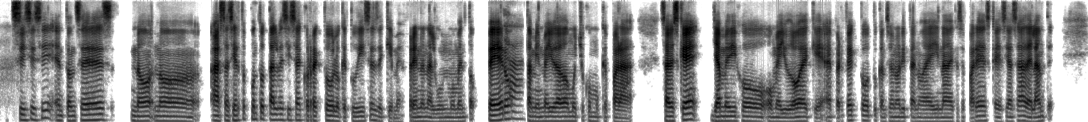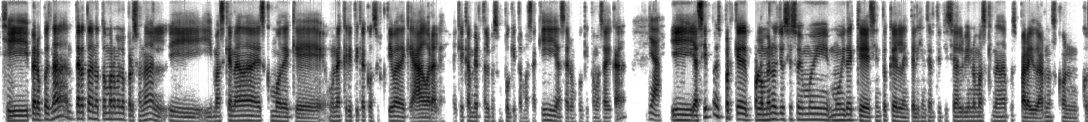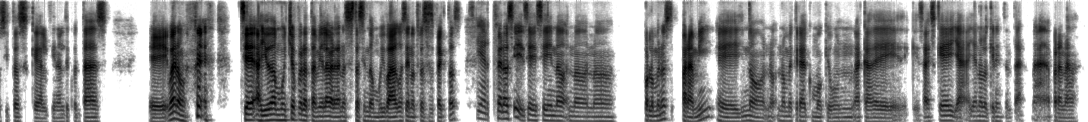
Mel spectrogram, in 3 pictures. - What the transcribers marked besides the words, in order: chuckle
- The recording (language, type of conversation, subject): Spanish, podcast, ¿Qué haces cuando te bloqueas creativamente?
